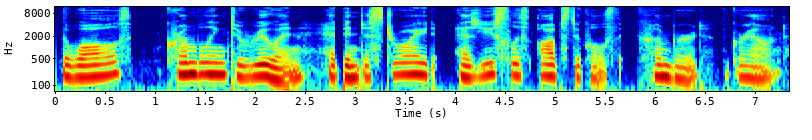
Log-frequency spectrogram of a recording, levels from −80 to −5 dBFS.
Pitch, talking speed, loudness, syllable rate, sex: 175 Hz, 125 wpm, -17 LUFS, 3.6 syllables/s, female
